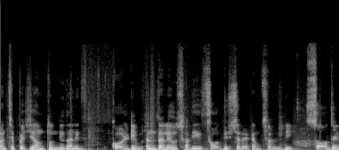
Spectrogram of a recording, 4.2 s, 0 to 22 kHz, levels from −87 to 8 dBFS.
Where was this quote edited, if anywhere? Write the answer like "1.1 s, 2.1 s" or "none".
2.3 s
